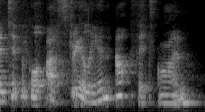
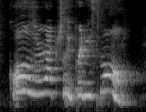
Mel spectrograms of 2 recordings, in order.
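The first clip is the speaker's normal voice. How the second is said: usual speaking voice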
